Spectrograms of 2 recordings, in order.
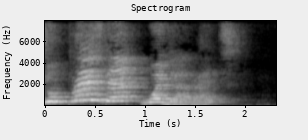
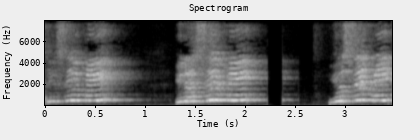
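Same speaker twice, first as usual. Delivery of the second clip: high, insistent question; pleading question; 10 semitones higher, 6 dB louder than usual. Real, not acted. Man in the dark asking viewers if they see him, high insistent question. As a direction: push the viewer to look at you.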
